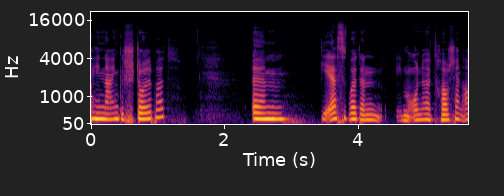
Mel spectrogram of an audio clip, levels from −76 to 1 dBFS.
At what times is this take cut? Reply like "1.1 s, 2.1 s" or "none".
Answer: 3.4 s, 3.9 s, 4.5 s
